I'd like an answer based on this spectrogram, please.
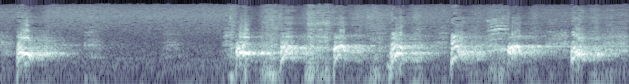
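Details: Single sharp dog bark, then two seconds of quiet before a run of about seven loud barks at an uneven pace, each short and clipped with a faintly ringing tone.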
